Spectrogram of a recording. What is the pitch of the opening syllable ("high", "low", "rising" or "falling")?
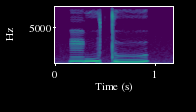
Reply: rising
